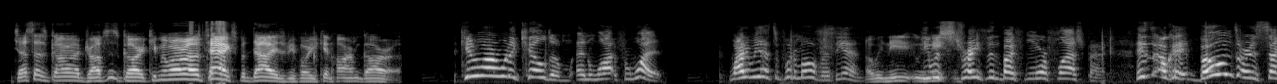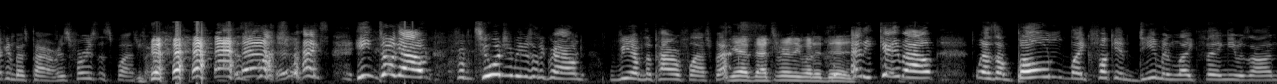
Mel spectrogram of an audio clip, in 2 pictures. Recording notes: This episode is a little choppy as weve had problems with the recording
